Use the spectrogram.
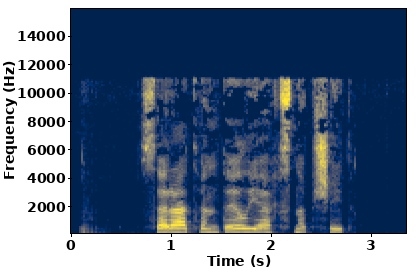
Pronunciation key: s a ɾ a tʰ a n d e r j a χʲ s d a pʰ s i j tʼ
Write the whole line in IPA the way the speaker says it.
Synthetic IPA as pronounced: s a ɾ a tʰ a n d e l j a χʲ s n a pʰ ʂ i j tʼ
